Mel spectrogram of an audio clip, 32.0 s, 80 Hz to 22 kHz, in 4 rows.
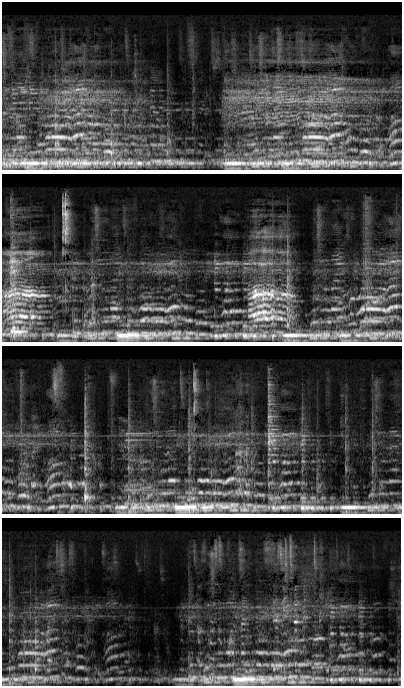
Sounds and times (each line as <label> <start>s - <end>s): drums 0.0s - 12.0s
jam session 0.0s - 26.0s
guitar 0.0s - 31.9s
drums 13.4s - 25.4s
drums 27.4s - 31.4s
